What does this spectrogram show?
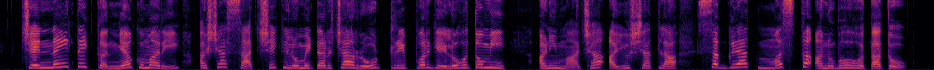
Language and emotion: Marathi, happy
